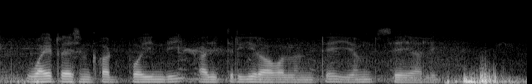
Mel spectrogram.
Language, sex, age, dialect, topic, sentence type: Telugu, male, 36-40, Southern, banking, question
